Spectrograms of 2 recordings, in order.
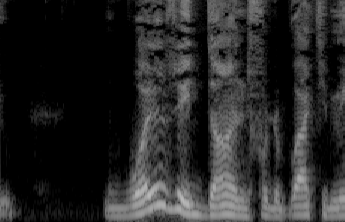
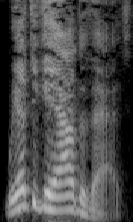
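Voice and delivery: loud urging; 6 semitones higher, 6 dB louder, faster than usual. Real, not acted.

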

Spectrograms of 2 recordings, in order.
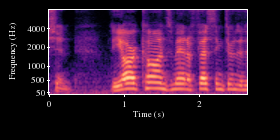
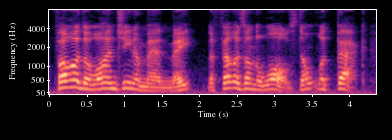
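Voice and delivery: ordinary talk

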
